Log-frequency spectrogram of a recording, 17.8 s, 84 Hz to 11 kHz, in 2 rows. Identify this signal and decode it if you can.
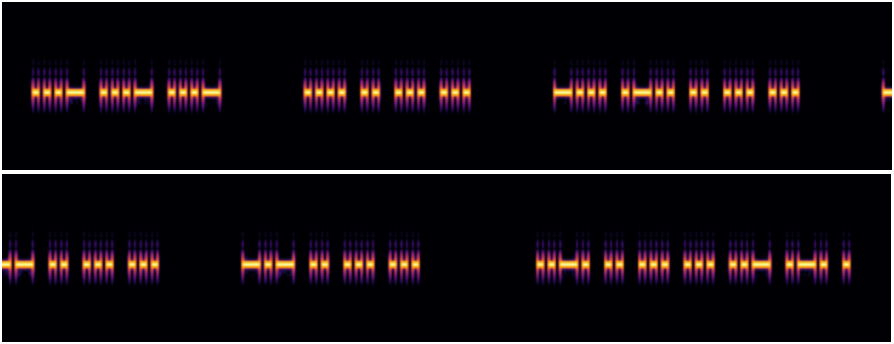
Morse code, heard as a keyed tone, about 21 wpm, 800 Hz. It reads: VVV HISS BLISS MISS KISS FISSURE
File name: Special INGs / Special INGs-mp3s / Suffixes @20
